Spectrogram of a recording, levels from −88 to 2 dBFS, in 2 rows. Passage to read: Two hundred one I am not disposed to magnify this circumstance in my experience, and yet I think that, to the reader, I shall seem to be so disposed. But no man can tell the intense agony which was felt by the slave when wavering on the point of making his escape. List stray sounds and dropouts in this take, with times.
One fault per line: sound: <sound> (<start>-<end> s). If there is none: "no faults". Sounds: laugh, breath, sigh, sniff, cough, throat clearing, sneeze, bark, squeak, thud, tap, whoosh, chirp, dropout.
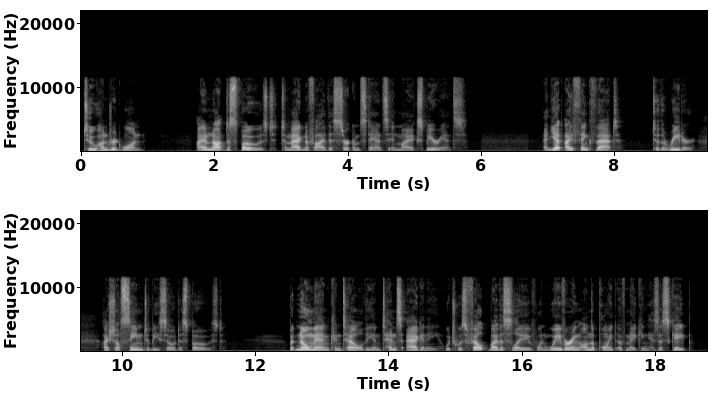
no faults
